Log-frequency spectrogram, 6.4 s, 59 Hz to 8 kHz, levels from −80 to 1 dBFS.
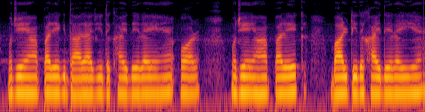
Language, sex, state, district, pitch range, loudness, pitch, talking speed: Hindi, male, Uttar Pradesh, Lalitpur, 135-140 Hz, -16 LUFS, 135 Hz, 190 wpm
